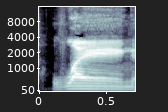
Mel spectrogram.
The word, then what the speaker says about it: Lange: yes it is pronounced Lang ladies and gentlemen don't let the silent e at the end fool you that's firsthand information by the way from the young man himself Jack Lang so no controversy there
